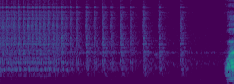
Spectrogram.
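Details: Hustler Raptor / BigDog Alpha zero-turn mower: dry steering stick squeaks and creaks about five times a second, slowing and fading as it is worked back and forth; one stick in reverse also sticks and won't self-correct fully.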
